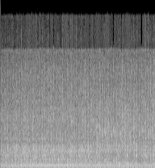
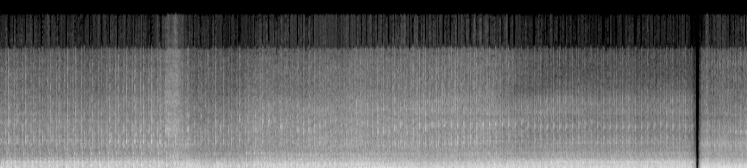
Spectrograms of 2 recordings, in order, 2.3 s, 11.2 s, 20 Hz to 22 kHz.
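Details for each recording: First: Revived 1948 Chevy inline petrol engine idled down, run briefly with no coolant or radiator hooked up: steady, even idle with a fine busy patter and no knocks or misses, running like a sewing machine. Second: 1948 Chevy abandoned 58 years, first runs with no oil seen reaching the top: old inline engine idles with busy clatter and a dull uneven knock underneath; owners unsure if it is a rod knock.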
